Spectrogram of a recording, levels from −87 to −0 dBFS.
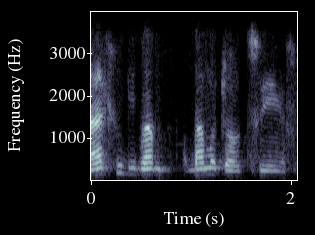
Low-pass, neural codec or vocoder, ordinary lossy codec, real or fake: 3.6 kHz; none; Opus, 32 kbps; real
